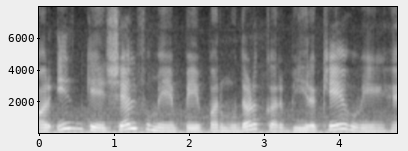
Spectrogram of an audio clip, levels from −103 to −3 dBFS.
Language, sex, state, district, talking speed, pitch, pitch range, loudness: Hindi, female, Haryana, Charkhi Dadri, 140 wpm, 190 Hz, 175-255 Hz, -14 LUFS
